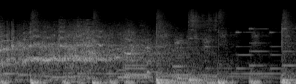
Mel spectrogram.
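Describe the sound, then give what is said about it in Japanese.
Car tires skid and squeal loudly over a rumbling engine, with sharp screeching bursts and rising whines across about three seconds. “車の運転はいまいちだが、これからを信望されている若手である。”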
